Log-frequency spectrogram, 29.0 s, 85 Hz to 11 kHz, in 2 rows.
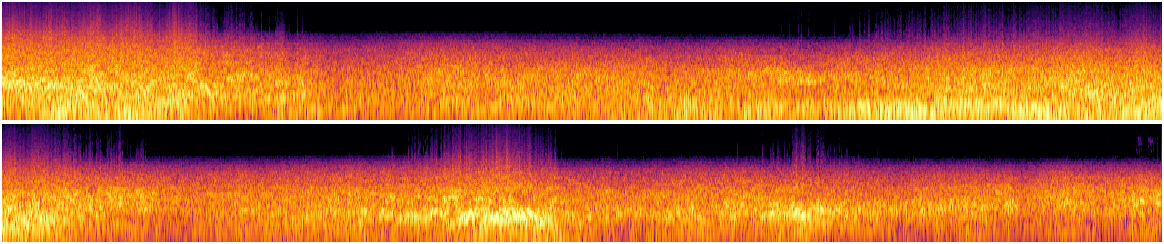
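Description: Sukhoi Su-35 fighter jet flying a display, the steady noise of its twin turbofan engines swelling and easing as it passes, loudest about twenty seconds in.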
